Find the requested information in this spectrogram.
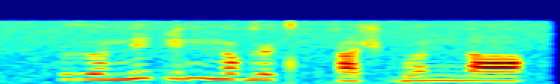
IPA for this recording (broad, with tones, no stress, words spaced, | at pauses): ðo˦ ni˦ɠḭ˦nːɔ˧ɡ ə˞˧tkːɑ˨ʃɡ͡bo˧ nːɑ˧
